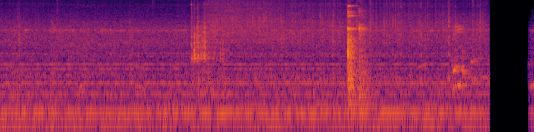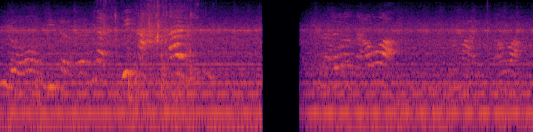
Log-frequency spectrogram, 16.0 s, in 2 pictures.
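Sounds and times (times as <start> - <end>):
shallots and garlic sizzling: 0.0 - 7.4, 8.1 - 11.2.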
